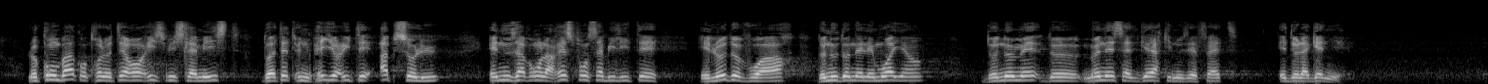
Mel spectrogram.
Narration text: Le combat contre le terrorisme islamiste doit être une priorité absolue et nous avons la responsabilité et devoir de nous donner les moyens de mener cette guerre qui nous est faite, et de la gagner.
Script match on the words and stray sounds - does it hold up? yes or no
no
